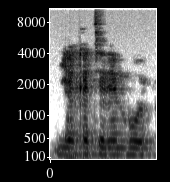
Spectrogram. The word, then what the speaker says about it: Yekaterinburg: Yekaterinburg.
